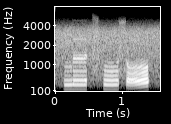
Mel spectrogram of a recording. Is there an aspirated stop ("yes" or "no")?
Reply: yes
